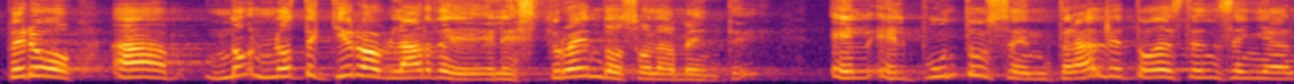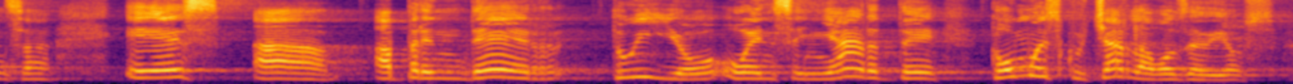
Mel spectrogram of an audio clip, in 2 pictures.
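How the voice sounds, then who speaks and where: A man's voice: very high voice, unhurried. A man with a Mexican accent preaching a sermon as pastor, in a conversational way that speaks straight to the listeners. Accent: Mexican Spanish. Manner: conversational, addresses listeners directly. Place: church sanctuary. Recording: long church reverb.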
